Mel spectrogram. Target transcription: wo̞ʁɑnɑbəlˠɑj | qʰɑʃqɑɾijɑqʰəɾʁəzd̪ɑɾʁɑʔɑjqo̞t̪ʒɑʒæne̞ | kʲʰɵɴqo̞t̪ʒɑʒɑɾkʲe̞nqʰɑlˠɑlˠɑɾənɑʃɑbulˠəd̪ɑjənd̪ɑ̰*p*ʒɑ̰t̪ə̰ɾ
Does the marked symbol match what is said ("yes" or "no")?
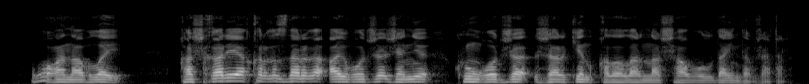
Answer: yes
